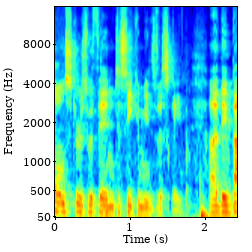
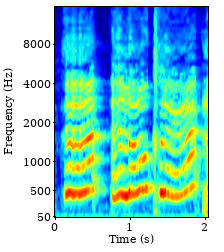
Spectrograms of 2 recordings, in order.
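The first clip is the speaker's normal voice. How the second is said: high, loud, half-laughing voice; 5 dB louder than usual. Describing a game villain greeting Claire over the speakers, Alfred Ashford impression. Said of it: "that's how he laughs and that's how he talks".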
